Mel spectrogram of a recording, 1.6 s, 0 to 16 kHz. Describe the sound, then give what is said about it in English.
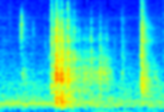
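Dice are rolled, coming up 11. There is a brief clatter as they tumble onto a surface, with a loud burst followed by a few lighter clicks and a final sharp rattle, with no talking. “Go ahead and roll those dice for me.”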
